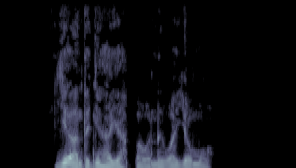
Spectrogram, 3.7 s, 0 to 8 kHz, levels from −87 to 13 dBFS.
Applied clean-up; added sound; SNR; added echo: none; none; none; none.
